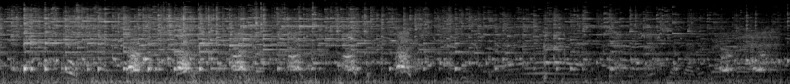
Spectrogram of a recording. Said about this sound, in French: À l'intérieur, c'est un vrai concert. Comme elles font « bé », on dit qu'elles bêlent, comme les chèvres.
